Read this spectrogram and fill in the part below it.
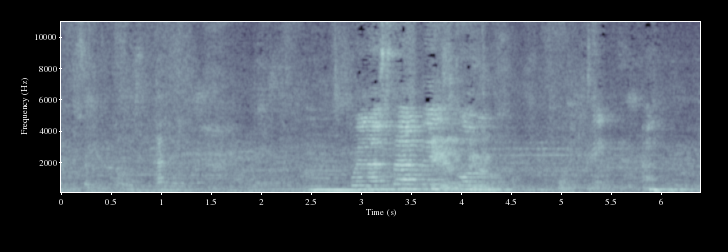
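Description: A young woman speaks through a microphone and loudspeakers with animation.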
